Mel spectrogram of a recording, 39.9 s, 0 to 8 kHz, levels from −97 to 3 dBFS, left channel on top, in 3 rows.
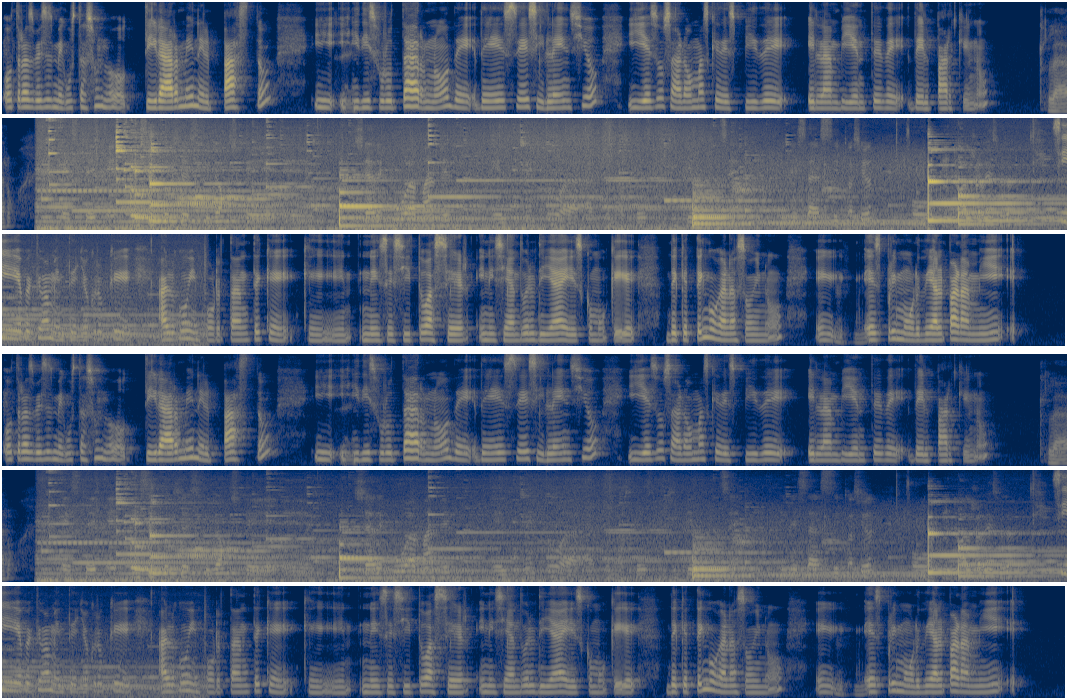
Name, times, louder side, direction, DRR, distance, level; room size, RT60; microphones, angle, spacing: voice 1, 0.0-9.8 10.1-12.3 26.2-37.1 37.4-39.3, left 6 dB, 30° left, 18 dB, 0.4 m, -35 dB
voice 2, 13.0-22.5 23.0-26.0 37.0-37.5, left 4 dB, 50° left, 14 dB, 0.9 m, -43 dB
sound 1, 13.7-29.2, left 8 dB, 85° left, 0.5 m, -31 dB
16.0 x 7.1 x 3.9 m, 0.40 s
head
